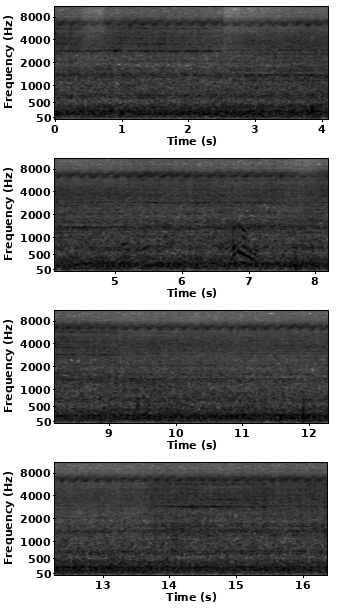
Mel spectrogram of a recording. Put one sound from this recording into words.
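A band saw runs steadily, cutting through logs with a loud whining buzz.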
